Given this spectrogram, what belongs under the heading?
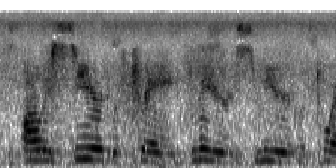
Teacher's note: I mean, you listen to the internal rhymes, the long E's that he rhymes with the vowels on the insides of the words rather than with the last word of each line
